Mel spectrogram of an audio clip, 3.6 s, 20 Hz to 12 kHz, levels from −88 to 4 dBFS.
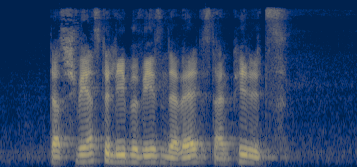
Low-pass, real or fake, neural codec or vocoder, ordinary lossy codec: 9.9 kHz; real; none; Opus, 32 kbps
